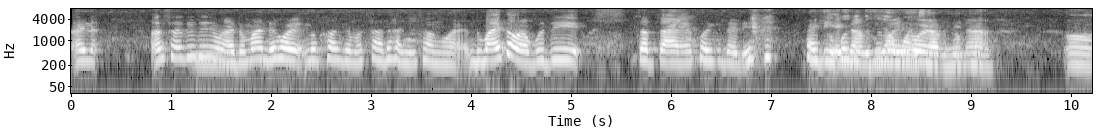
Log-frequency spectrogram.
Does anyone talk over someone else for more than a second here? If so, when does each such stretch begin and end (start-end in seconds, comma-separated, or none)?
7.5-9.0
